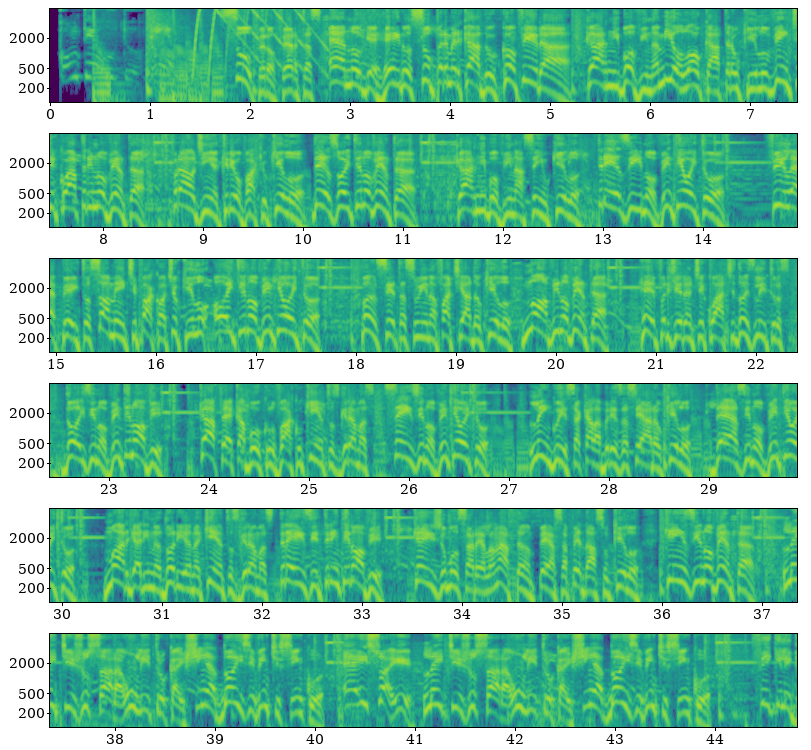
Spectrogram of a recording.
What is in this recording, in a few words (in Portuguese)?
chamada volante varejo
